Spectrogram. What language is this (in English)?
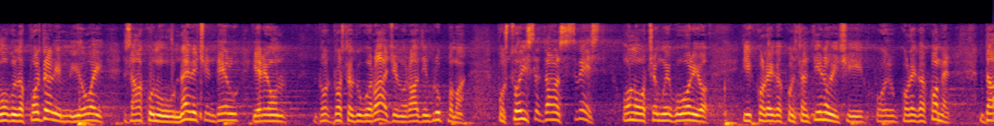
Serbian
